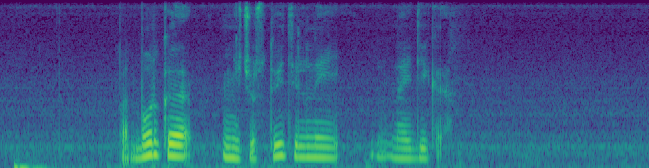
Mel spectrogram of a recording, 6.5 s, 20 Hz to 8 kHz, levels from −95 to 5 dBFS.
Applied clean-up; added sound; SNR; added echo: none; none; none; none.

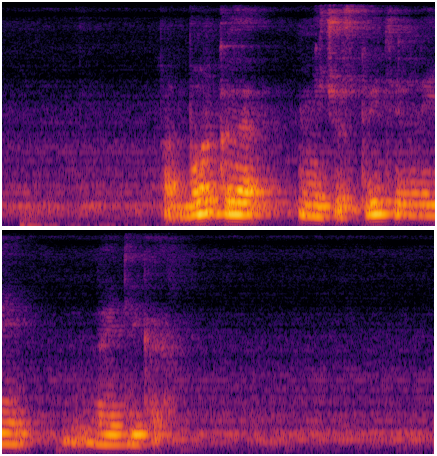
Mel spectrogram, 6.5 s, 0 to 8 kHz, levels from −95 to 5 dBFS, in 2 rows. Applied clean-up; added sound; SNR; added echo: none; none; none; reverberation time 0.6 s.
